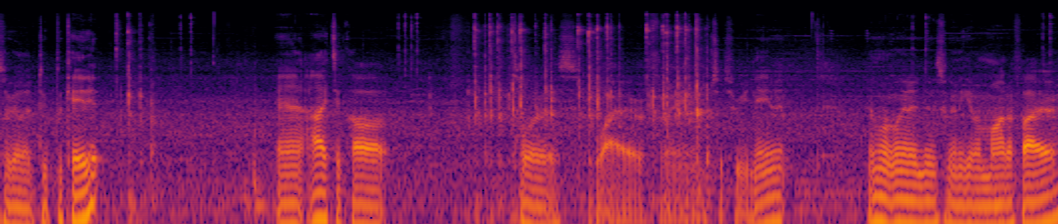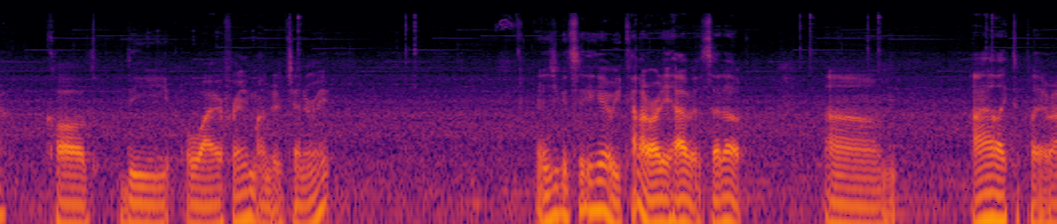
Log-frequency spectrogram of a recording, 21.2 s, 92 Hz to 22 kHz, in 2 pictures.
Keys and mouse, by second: 1.2 shift+d, 4.1-7.7 drag, 9.1 click, 10.5-13.5 drag, 14.6 click, 17.2 middle click, 18.5 click.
